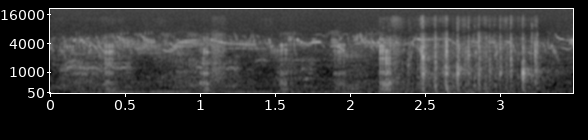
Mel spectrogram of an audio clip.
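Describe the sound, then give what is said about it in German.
A fattening pig grunts and snorts after being let out of its stall onto a meadow, with a steady string of rough, breathy oinks and sniffs that grow busier and sharper near the end. “Wann darf ein modernes Mastschwein schon mal heraus aus dem Stall?”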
